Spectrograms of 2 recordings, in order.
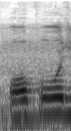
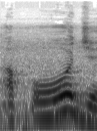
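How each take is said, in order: First: ओपोज starting on a full 'oh'; wrong reading of oppose. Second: अपोज starting on a short 'uh'; correct reading of oppose. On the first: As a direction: open ओपोज with a round o. (गलत उच्चारण, ओपोज 'ओ' से शुरू) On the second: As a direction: open अपोज with a schwa, then long o. (सही उच्चारण, अपोज 'अ' से शुरू) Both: Shown as a demonstration. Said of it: "ओपोज नहीं पढ़ेंगे".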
